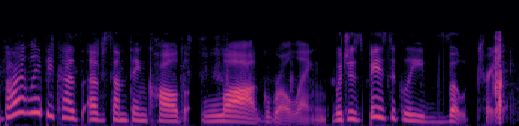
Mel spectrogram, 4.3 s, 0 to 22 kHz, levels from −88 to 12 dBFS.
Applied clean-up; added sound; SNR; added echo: neural mask model RNNoise.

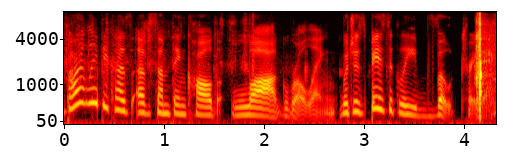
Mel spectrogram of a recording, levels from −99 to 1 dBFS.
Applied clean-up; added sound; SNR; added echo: none; Fire; 0 dB; none.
